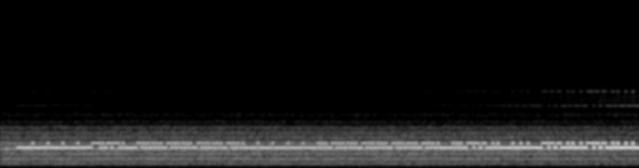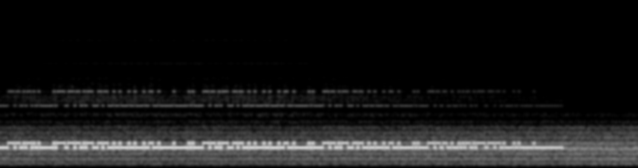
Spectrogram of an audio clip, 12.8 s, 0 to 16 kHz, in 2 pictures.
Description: RTTY (50 baud, 450 Hz shift), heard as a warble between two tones, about 2200 Hz centre, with radio static and fading. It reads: RYRYRYRYRYRYRYRY CQ CQ CQ DE ZL2X ZL2X ZL2X PSE K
